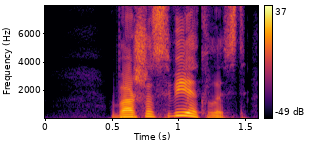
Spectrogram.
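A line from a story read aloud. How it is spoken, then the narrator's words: Embarrassed mumble. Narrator (Russian): смущенно пробормотала она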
